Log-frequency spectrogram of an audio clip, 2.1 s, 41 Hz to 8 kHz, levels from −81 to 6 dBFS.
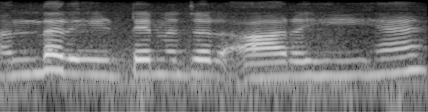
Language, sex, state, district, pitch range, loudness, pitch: Hindi, female, Haryana, Jhajjar, 225-245 Hz, -15 LUFS, 240 Hz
